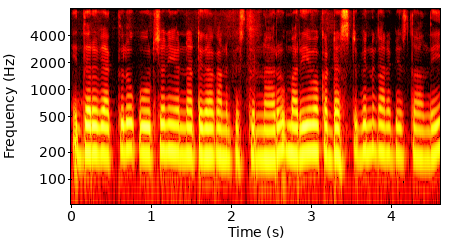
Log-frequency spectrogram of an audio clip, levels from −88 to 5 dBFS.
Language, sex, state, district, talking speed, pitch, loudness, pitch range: Telugu, female, Telangana, Nalgonda, 115 wpm, 195 Hz, -17 LUFS, 185-200 Hz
